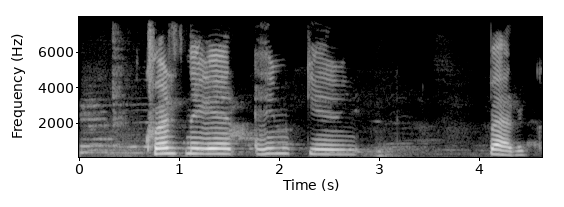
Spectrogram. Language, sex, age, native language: Icelandic, female, 9, Icelandic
